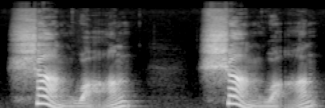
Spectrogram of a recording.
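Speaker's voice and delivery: 上网: drop hard on 上, then dip and rise on 网; tone demo. Shown as a demonstration. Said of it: "Fourth tone, third tone".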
